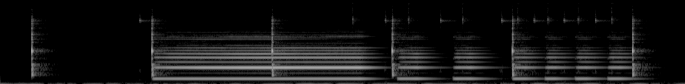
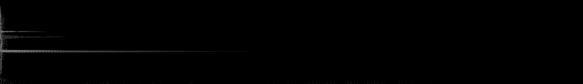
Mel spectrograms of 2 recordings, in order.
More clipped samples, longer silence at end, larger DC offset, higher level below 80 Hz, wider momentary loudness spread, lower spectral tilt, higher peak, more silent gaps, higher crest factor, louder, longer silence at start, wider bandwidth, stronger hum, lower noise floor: neither; second, 0 s vs 4.1 s; neither; first, -72 dBFS vs -80 dBFS; second, 12 LU vs 24 LU; first, -1 dB/octave vs 2 dB/octave; about the same, -10 dBFS vs -12 dBFS; neither; second, 22 dB vs 36 dB; first, -30 LUFS vs -42 LUFS; about the same, 0 s vs 0 s; first, 19 kHz vs 15.5 kHz; neither; second, -59 dBFS vs -81 dBFS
